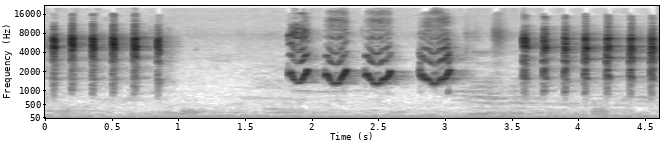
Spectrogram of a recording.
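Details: Mirror-gazing pet cockatiel laughing: a fast train of sharp rasping clicks, a pause, four swooping V-shaped whistles, then another rapid clicking burst.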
